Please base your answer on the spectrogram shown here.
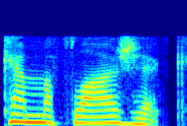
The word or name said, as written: camouflagic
